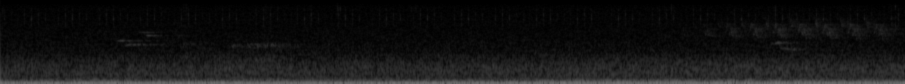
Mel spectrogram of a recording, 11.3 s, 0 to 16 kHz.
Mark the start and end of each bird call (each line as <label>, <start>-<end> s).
Wood Thrush (Hylocichla mustelina), 1.3-2.1 s
Ovenbird (Seiurus aurocapilla), 8.8-11.3 s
